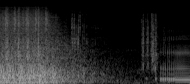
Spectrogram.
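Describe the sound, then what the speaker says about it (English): Automatic gunfire in the CS:GO video game is sprayed into a smoke cloud during a competitive match, a loud sustained burst that fades and is then followed by a second rapid burst. "a lot of bullets spent towards that smoke"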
